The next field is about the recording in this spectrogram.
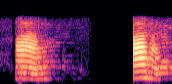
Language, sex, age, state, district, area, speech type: Odia, female, 60+, Odisha, Dhenkanal, rural, conversation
